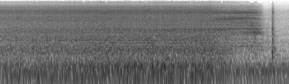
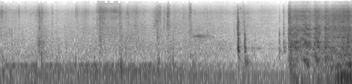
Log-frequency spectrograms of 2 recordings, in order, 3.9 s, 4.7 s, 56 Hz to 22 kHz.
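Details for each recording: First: Dodge Dakota: engine idles with a steady rough drone, then cuts out abruptly when the 5 V sensor reference is grounded through a test light. The computer stays alive, sets a TPS voltage code, and it won't restart with cam and crank signals missing. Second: Dodge Dakota with a PCI bus fault, restarted after removing a ground on the sensor reference during diagnosis: starter cranks evenly almost four seconds, then catches cleanly and settles into steady idle; normal start, fault not recreated.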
